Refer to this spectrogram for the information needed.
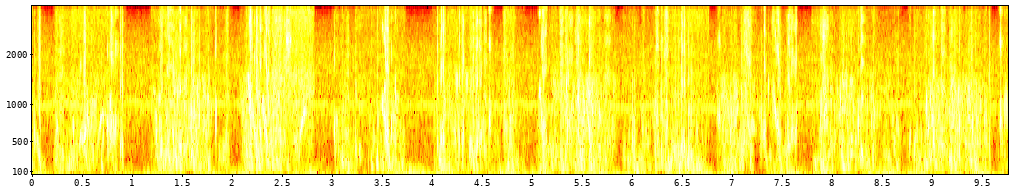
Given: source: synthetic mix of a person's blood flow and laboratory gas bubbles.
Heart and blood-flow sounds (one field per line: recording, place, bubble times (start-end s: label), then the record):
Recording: Doppler ultrasound of blood flow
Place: precordium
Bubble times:
0.00-0.14 s: bubbles
0.20-0.95 s: bubbles
1.18-2.00 s: bubbles
2.06-2.83 s: bubbles
2.99-3.74 s: bubbles
3.99-4.62 s: bubbles
4.70-4.94 s: bubbles
5.04-5.85 s: bubbles
5.89-6.76 s: bubbles
6.83-7.67 s: bubbles
7.78-8.69 s: bubbles
8.74-9.59 s: bubbles
9.65-9.77 s: bubbles
From the record:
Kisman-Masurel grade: 444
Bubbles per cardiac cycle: continuous sound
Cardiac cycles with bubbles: 100%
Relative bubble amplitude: maximal (0.775 to 0.999)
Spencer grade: 4 (maximum detectable bubble signal sounding continuously throughout systole and diastole of every cardiac period, and overriding the amplitude of the normal cardiac signals)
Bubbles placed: anywhere in the cardiac cycle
